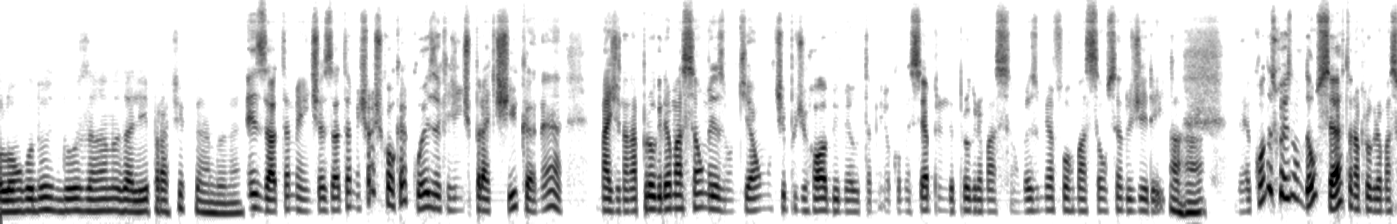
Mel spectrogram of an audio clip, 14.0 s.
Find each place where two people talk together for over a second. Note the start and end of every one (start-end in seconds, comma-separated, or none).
none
